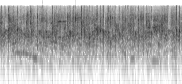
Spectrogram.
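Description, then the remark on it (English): The Punchline audience claps for itself at a stand-up show, a dense, continuous wash of many hands with loud, even energy throughout, and faint voices mixed into the noise. “So, Punchline, round of applause for coming out for yourselves when you could be protesting.”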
